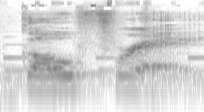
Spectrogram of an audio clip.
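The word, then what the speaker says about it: Gaufre: It's spelled Gauffre, but it is pronounced Gauffre.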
